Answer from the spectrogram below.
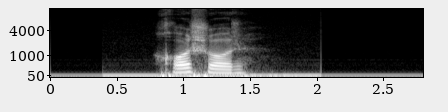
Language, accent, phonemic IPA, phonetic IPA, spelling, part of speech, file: Armenian, Eastern Armenian, /χoˈʃoɾ/, [χoʃóɾ], խոշոր, adjective, Hy-խոշոր.ogg
- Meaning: 1. large, big, great, sizeable 2. portly, round, plump 3. rough, tough, coarse, crude 4. crowded, populous, multitudinous 5. spacious, capacious, vast 6. voluminous, copious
